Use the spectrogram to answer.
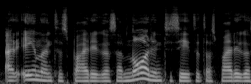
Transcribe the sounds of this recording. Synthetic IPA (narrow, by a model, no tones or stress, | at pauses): ɐɾɛɪnɐnʲt̪ʲɪspɑːɾʲɛɪɡɐsɐɾnoːɾʲɪnʲt̪ʲɪsɛɪt̪ʲɪt̪ɐspɑːɾʲɛɪɡɐs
